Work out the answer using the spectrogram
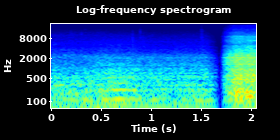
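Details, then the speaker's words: CAT 313 excavator diesel at 1000-hour service, after fuel filter change and priming a fuel-starved system: steady low rumble, a brief cutout, then catches and settles to a firm, even run; starts readily. "all right well that's surprising me it started right up so that's a good thing"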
